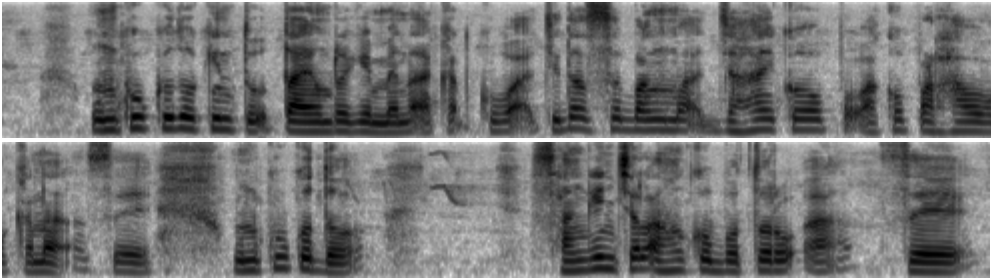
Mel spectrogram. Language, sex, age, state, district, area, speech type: Santali, male, 18-30, West Bengal, Jhargram, rural, spontaneous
